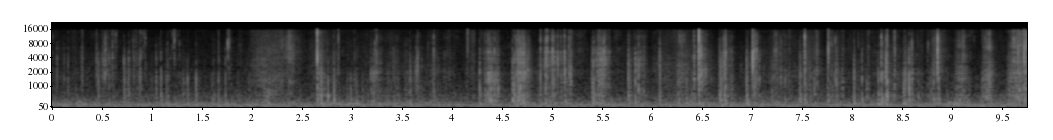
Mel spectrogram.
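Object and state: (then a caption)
Rubber sandal sole. Long red acrylic nails scratch and tap across the solid hexagon tread of a black rubber slide sandal sole. Quiet, dry, bright scratching runs throughout, broken by many quick sharp taps, over a faint steady low hum.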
